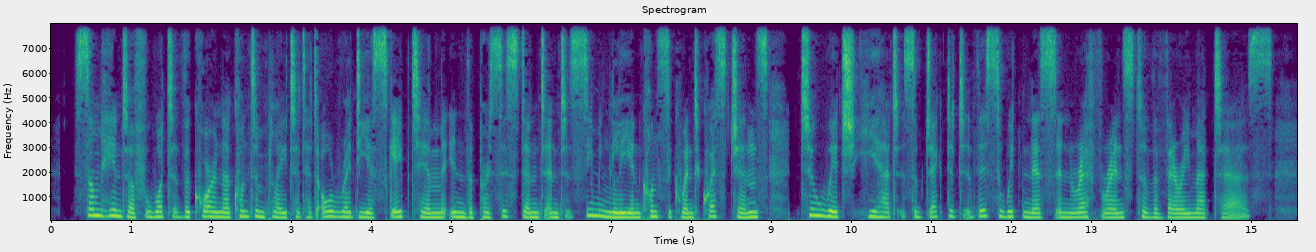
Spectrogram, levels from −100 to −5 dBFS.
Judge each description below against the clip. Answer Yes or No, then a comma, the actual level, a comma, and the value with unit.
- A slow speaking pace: Yes, slow, 120 wpm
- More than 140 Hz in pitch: Yes, high, 190 Hz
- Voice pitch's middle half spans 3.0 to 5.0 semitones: No, narrow, 2.6 semitones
